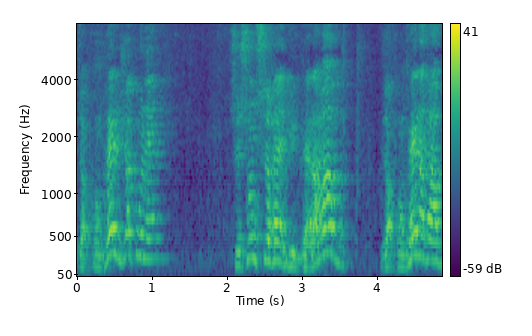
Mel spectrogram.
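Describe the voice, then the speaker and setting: A man's high voice with very wide pitch swings at a fairly slow pace, with audible room echo and noticeable background noise. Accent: Italian. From Italy. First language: Italian (speaking French). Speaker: philosophy teacher. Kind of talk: classroom lecture. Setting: classroom with students. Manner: animated.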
